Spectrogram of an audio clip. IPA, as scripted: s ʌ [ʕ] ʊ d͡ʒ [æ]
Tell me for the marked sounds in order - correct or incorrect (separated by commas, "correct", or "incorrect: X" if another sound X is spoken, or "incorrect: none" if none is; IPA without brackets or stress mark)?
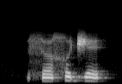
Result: incorrect: χ, incorrect: ɛ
